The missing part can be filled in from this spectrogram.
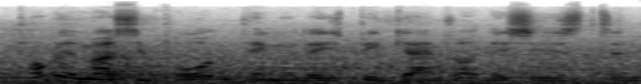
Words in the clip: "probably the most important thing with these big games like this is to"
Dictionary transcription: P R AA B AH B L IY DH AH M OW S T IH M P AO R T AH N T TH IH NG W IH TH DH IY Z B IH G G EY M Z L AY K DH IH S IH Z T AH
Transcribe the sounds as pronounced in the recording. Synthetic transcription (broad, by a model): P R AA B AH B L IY DH AH M OW S T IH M P AO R T N TH IH NG W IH DH IY Z B IH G G EY M Z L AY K DH IH S IH Z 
